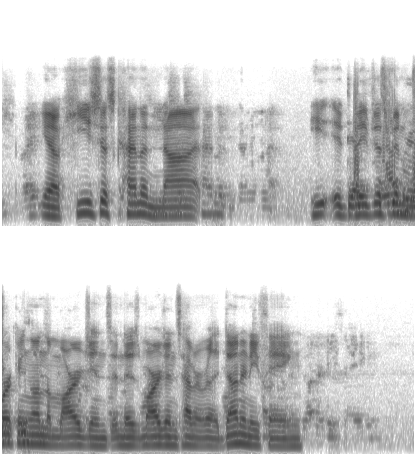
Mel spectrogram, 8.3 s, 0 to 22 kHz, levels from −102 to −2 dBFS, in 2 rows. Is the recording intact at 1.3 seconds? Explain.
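No. From 1.17 to 2.8 s there's an echo leak, a faint copy of the speech trailing about 0.74 s behind and roughly 15 dB down. The likely cause is a speakerphone on the other end whose echo canceller let part of its pickup slip back.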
